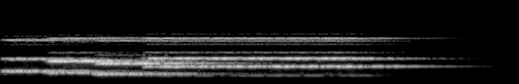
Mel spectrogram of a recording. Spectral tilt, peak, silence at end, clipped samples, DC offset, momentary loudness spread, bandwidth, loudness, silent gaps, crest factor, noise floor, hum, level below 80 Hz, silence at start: 0 dB/octave; -4 dBFS; 1 s; under 0.1%; under 0.1%; 9 LU; 4.5 kHz; -15 LUFS; none; 14 dB; -67 dBFS; none; under -90 dBFS; 0 s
